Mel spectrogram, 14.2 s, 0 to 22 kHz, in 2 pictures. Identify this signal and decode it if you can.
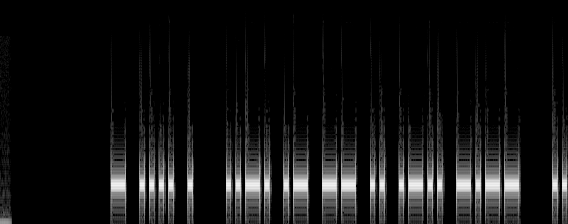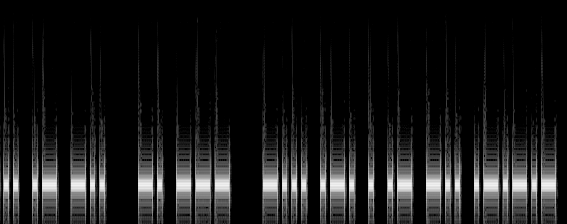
Morse code, heard as a keyed tone, about 20 wpm, 700 Hz. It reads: THE FAMILY HAD NO BREAD.
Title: Sentences from Top 1600 Words 20wpm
